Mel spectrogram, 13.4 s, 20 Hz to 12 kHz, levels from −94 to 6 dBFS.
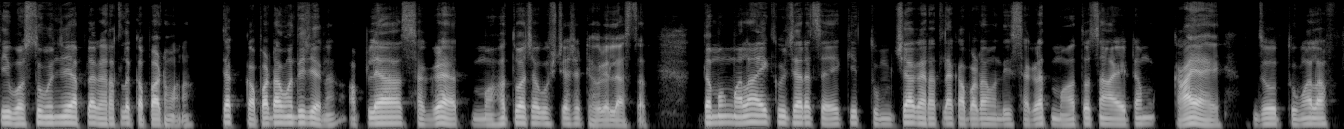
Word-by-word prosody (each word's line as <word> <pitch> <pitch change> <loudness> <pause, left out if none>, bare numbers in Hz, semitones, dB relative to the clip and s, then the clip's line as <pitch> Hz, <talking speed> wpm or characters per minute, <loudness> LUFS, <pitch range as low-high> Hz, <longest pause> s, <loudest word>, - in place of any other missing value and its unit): ती 125 - +2
वस्तू 110 +3 0
म्हणजे 125 +1 +2
आपल्या 125 0 +2
घरातलं 110 +2 -1
कपाट 100 -1 +2
म्हणा. 85 -2 -8 0.3
त्या 135 - +4 0.2
कपाटामध्ये 125 +5 +3
जे 120 - +1
आहे 100 - +1
ना 95 +1 -7 0.2
आपल्या 120 +1 +3
सगळ्यात 105 +2 +1
महत्त्वाच्या 110 +5 -1
गोष्टी 115 0 -4
अशा 110 0 -4
ठेवलेल्या 90 0 -1
असतात. 85 - -9 0.6
तर 125 - +6
मग 130 +1 0
मला 130 +3 +4
एक 135 -2 -1
विचारायचं 125 -2 +1
आहे 105 +1 -1
की 125 - -3 0.2
तुमच्या 105 +5 +1
घरातल्या 110 -1 0
कपाटामध्ये 105 -1 -2
सगळ्यात 100 +3 -3
महत्वाचा 100 +3 -3
आयटम 105 +3 -2 0.2
काय 110 +5 +6
आहे 90 -3 -1 0.4
जो 110 +1 +1
तुम्हाला 110 +2 0
फ 110 - -11
110 Hz, 165 wpm, -24 LUFS, 100-120 Hz, 0.6 s, तर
